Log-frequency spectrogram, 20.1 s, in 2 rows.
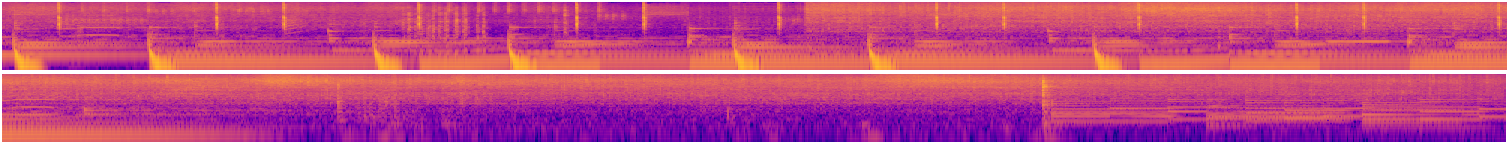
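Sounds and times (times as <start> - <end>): background music: 0.0 - 12.0, 17.0 - 20.0
potatoes sizzling in a frying pan: 9.2 - 20.0.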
